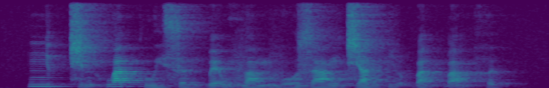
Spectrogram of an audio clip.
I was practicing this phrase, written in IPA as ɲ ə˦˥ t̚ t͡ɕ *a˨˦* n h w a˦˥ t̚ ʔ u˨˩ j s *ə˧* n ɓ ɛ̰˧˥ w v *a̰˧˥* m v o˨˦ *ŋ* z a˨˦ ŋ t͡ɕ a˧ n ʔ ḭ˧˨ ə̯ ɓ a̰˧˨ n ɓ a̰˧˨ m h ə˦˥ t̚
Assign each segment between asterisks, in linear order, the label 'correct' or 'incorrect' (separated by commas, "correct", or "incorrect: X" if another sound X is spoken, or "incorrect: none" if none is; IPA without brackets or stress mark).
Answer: incorrect: ə˨˦, incorrect: ə˨˩, incorrect: a˨˦, incorrect: none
